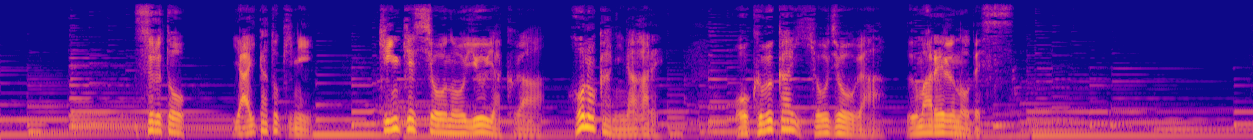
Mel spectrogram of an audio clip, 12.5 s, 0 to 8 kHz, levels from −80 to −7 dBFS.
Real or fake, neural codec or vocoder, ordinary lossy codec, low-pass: real; none; none; 7.2 kHz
